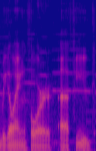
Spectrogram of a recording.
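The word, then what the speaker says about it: Fugue: be going for uh fug I guess is how you say I thought it was fuge I don't know why um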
